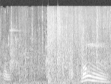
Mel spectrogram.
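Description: A sledgehammer smashes through a wall with a loud crash.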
